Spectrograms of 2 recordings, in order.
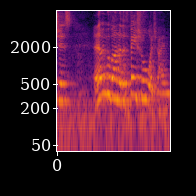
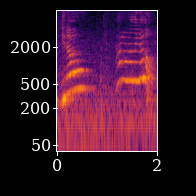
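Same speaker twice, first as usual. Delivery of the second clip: high, wavering voice of the unsure aunt; vague aunt; 12 semitones higher than usual. Retold or imitated. Aunt dodging the boobies question, high and vague. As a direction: voice the aunt as dazed and noncommittal.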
